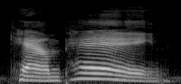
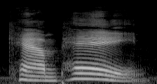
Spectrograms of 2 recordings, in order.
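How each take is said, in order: No difference in how they are said.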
